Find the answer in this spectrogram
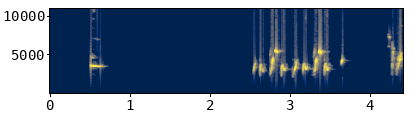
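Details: European goldfinch kept as a tutor for young goldfinches: a single clear whistled note, then after a pause a short string of liquid chirps and twitters, and one more brief chirp at the end.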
